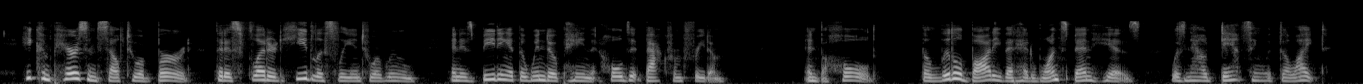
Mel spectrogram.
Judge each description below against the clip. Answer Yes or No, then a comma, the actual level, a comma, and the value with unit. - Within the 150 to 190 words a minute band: Yes, average, 180 wpm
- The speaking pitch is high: No, medium, 175 Hz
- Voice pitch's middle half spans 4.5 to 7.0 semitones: No, average, 3.6 semitones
